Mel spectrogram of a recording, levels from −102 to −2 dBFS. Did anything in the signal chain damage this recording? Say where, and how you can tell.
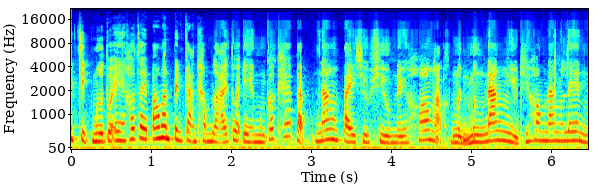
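Yes. The damage sits at the codec stage, in an adaptive stream switching to a lower bitrate. At 1.66 s the speech abruptly takes on more audible codec artefacts. This degraded quality persists to the end of the clip, and there is no gap at the switch. That sudden, seamless change fits the player stepping down from an Opus stream near 64 kbit/s to one near 16 kbit/s after the connection slowed.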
